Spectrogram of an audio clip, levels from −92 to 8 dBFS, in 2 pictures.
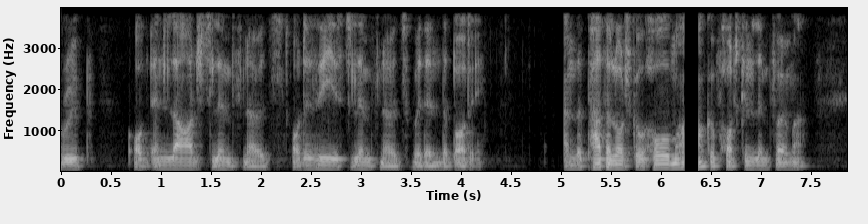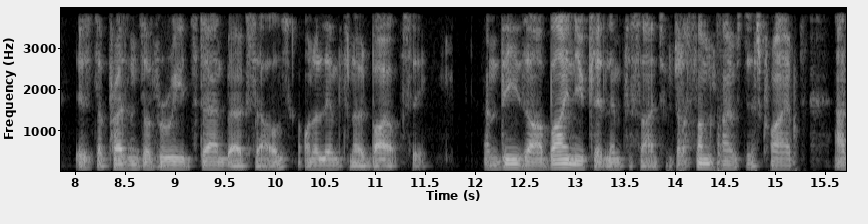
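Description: A playback stall from 6.23 to 6.38 s cuts the sound off mid-flow for about 150 ms, likely because the player ran short of buffered data. Time-compressed catch-up follows from 6.38 to 7.36 s: the player trims its backlog by splicing out small pieces, so the audio runs about 1.15 times faster at unchanged pitch. Repeated packet loss from 13.92 to 15.43 s produces choppy, robotic sound. Short holes keep recurring, the longest about 56 ms, each patched by stretching the preceding sound, so roughly a quarter of that stretch is concealment. Throughout, the band stops at 4 kHz, consistent with a G.711 mu-law call path at 64 kbps.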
